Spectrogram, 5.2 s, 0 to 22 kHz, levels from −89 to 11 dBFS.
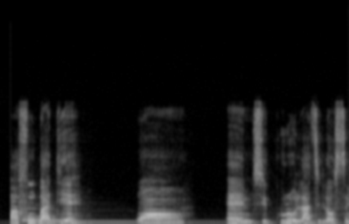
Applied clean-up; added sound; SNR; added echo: none; Guitar; 19 dB; none.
